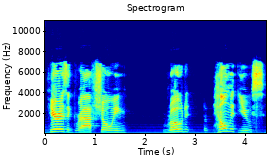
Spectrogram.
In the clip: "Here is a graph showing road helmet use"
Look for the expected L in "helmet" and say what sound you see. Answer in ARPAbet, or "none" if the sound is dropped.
L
